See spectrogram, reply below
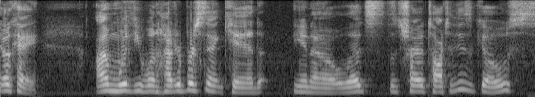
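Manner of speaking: plain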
